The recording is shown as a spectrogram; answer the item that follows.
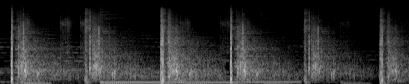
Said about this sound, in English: You hear shotgun blasts in the distance.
